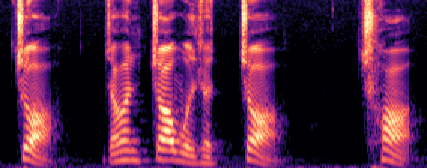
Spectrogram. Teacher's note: তখন দেখবে যে জিহবার যে আগাটা সেটা কিন্তু আমাদের তালুর মধ্যে স্পর্শ করছে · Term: তালব্য বর্ণ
